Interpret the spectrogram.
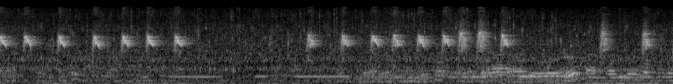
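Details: Masteran recording of a grey-cheeked bulbul (cucak jenggot): crisp notes repeated steadily about three per second in two runs separated by a short pause, with gentle water sound in the background.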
